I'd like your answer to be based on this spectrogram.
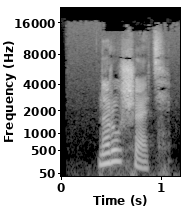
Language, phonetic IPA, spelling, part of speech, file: Russian, [nərʊˈʂatʲ], нарушать, verb, Ru-нарушать.ogg
- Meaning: 1. to violate, to break 2. to upset, to disrupt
